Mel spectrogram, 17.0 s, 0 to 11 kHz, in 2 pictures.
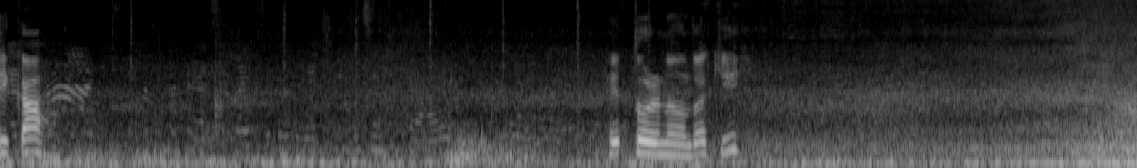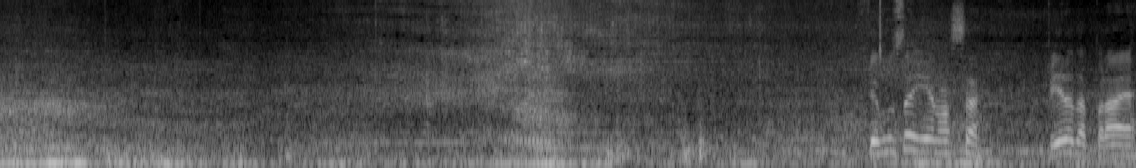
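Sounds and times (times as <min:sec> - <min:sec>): cars passing: 0:00.0 - 0:17.0.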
